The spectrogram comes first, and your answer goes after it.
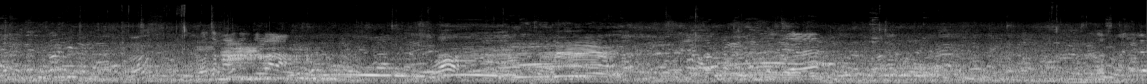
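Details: At a busy Bangladeshi cattle market on 13 August 2024, cattle sold as Sahiwal bull calves give several wavering, mid-pitched moos, one rising then falling, amid constant crowd chatter and bargaining voices.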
